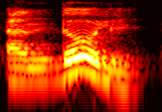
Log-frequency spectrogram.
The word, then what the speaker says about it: endoll: Es igual la pronunciación, en eso no os tenéis que preocupar demasiado, porque es endoll, pero se pronuncia andoll, porque esta es aquella que fluctúa entre la A y la E.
